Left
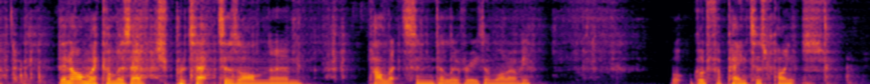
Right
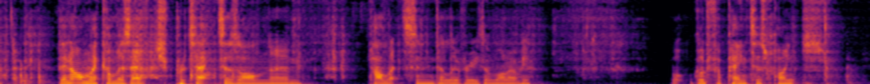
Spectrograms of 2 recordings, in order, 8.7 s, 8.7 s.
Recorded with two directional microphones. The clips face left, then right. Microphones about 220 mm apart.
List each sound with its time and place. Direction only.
0.6 s speech: 50° left (ahead or behind)
6.7 s speech: 50° left (ahead or behind)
